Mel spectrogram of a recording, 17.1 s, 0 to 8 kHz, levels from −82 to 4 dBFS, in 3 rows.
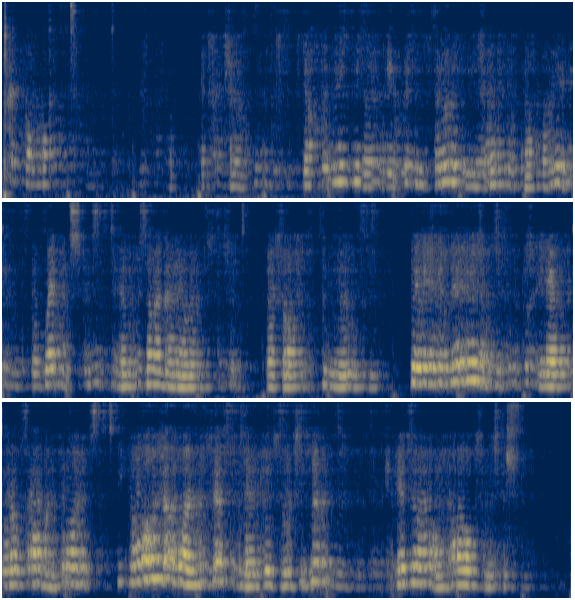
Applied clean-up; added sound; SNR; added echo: neural mask model DeepFilterNet 3.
